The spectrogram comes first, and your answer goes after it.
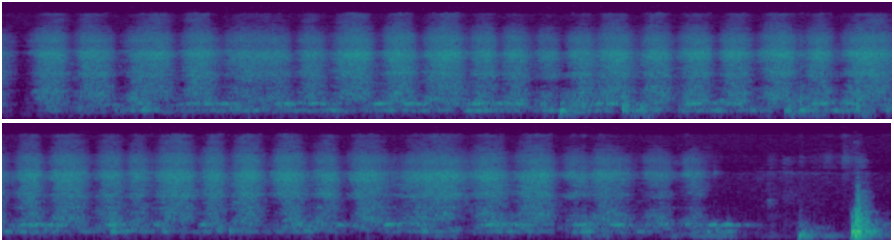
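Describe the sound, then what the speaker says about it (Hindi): Rubbing out writing on a board, a rapid rhythmic back-and-forth scrubbing that runs steadily for about twelve seconds, close and moderately loud, then stops with a couple of knocks. "नेक्स्ट इसको मैं रब कर देती हूँ।"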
